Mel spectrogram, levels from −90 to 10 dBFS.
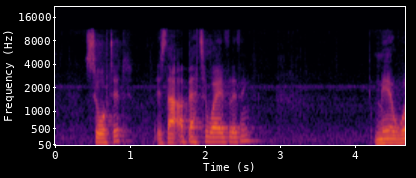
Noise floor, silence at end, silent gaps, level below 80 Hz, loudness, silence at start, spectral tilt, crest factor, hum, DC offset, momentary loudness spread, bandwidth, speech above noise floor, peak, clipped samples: -61 dBFS; 0 s; none; -66 dBFS; -30 LUFS; 0.4 s; -6 dB/octave; 22 dB; none; under 0.1%; 13 LU; 11.5 kHz; 32 dB; -10 dBFS; under 0.1%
